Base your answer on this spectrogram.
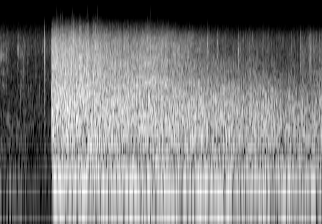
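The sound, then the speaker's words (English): A mountain explodes after a brief quiet moment, spewing dust and debris over a path, followed by a sustained heavy rumble of falling debris that stays dense and roaring until the end, with no voices. “The mountain explodes behind them, spewing dust and debris over the path.”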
